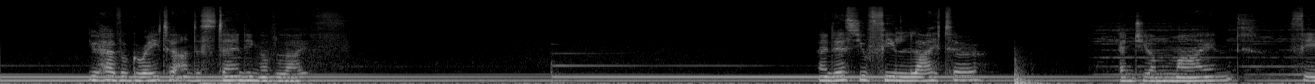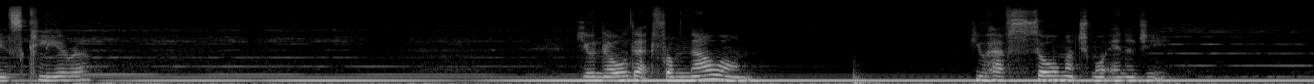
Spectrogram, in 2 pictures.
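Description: Crystal singing bowls hum in a steady, ringing drone.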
